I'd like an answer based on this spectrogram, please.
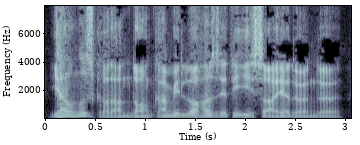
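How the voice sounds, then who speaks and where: A man narrating a storybook in an expressive, dramatic way. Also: low-pitched, moderate pace, dry recording, studio quality. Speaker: audiobook reader.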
